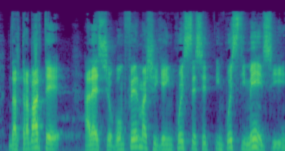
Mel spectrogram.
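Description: A man's bright, sharp voice with vocal fry, very wide pitch swings and a fairly quick pace. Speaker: video game show host. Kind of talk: live-streamed casual chat. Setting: online live stream. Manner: animated.

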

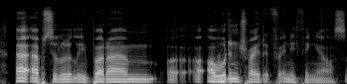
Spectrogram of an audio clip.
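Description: A man with an Australian accent talks at a moderate pace, his pitch medium and his intonation fairly even. The recording is very clean, with a silent background. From Kuwait, then Melbourne from late 1990s. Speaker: youth justice project coordinator. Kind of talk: radio interview. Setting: radio studio. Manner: hesitant, many fillers.

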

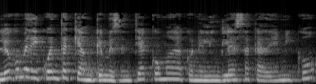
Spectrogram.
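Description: A woman's high voice at a fairly quick pace, with a Latin American accent. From Mexico. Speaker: podcast co-host. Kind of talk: personal storytelling.

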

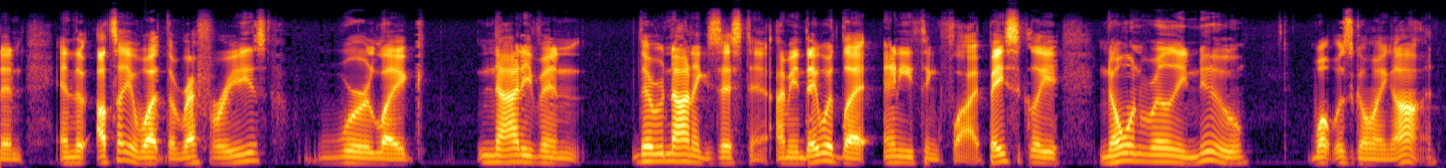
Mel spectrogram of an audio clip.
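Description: A man speaks at a medium pitch and moderate pace, his tone bright and sharp with ordinary pitch variation. The sound is dry and close with no echo, and the background is quiet. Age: 20s. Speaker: podcast host and student. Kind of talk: solo podcast monologue. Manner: casual with many filler words.

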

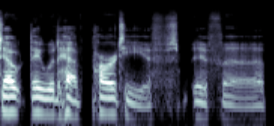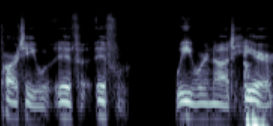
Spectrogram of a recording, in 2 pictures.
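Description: A fairly slow, fairly low-pitched put-on character voice from a man. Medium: actual play. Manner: broken grammar, blunt.

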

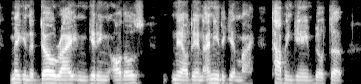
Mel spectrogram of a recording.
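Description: This man has a plain, everyday voice, pitched medium and delivered at a moderate pace. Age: 40s. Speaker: podcast co-host and real estate agent. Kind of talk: casual chat.

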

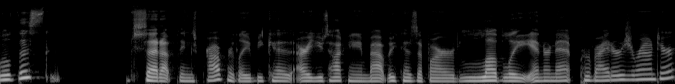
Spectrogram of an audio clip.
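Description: An unremarkable speaking voice at a fairly quick pace, with ordinary pitch variation, a very clean recording with a silent background, and a dry, close sound with no echo. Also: woman, fairly low pitch for a woman. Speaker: podcast co-host. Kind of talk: casual chat.

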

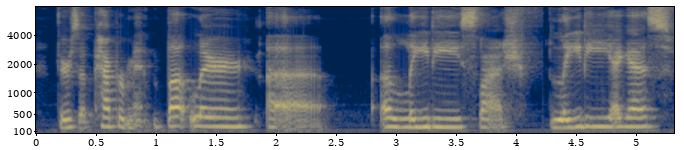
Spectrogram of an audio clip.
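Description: A woman speaks at a medium pitch. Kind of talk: solo commentary on a TV episode.

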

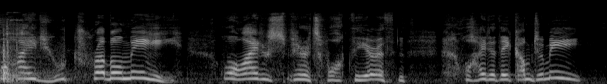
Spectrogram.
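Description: Noticeable background noise sits in the recording. The speaking pace is fairly slow. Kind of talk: audio drama performance. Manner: gruff, curmudgeonly, snapping.

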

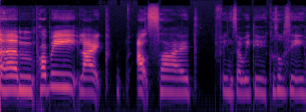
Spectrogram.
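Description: The woman's voice is pitched at a medium level. She keeps to a moderate pace. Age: 20s. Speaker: care leaver and fashion influencer. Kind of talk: interview. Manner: hesitant with fillers and laughter.

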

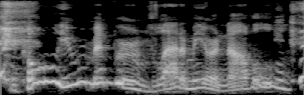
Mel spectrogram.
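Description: This is a put-on character voice. It moves at a moderate pace. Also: woman.

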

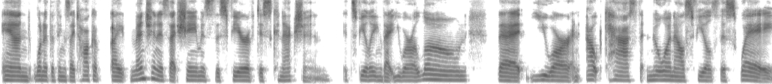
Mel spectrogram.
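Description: A woman with a Californian accent and a very deep, low pitch, at a moderate pace with fairly even intonation and hardly any pauses, over a quiet background. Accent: Californian American English. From Los Angeles, California. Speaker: author and English professor. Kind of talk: interview. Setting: radio interview.

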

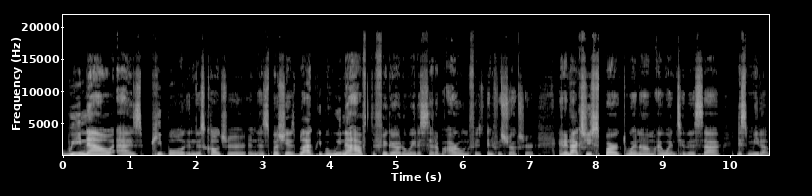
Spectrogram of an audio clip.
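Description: On a very clean recording with a silent background, the speaker uses lively intonation at a fairly quick pace. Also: man, very deep, low pitch for a man. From Canada, Brampton, Ontario. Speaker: music industry entrepreneur. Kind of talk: casual interview.

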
